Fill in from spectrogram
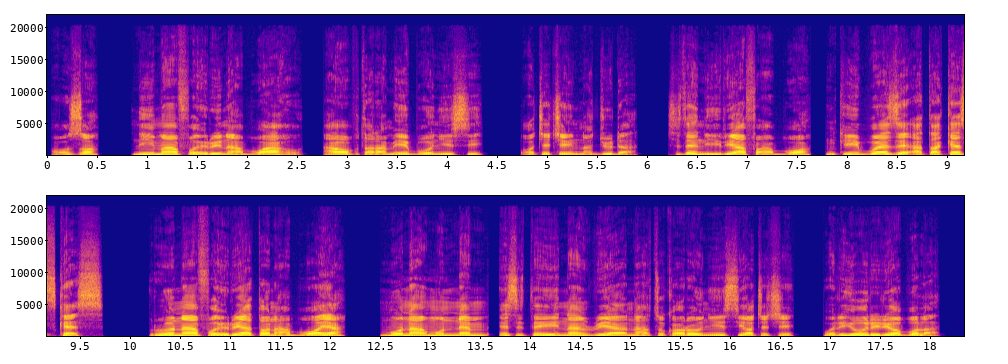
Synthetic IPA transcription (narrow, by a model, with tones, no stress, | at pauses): ɔ̰˨zɔ˦ | ni˦ma˦a˦fɔ˨e˨ɾi˦na˨a˨bʊ˨a˦ɦʊ̰˨ | a˦ɦɔ˦pʊ̥˨ta˨ɾa˨m̩˨ɪ˦bʊ˦o˦ɲe˦i˦si˦ | ɔ˨t͡ʃɪ˦t͡ʃɪ˦na˨d͡ʒu˦da̰˨ | si˦t̬e˦ni˨ɾi˦a˦fɔ˨a̰˨bʊ˨ɔ˦ŋ̩˨kɪ˦ɪ˦bʊ˨e˦ze˨ʔa˨ta˨ke˦ske˨s | ɾu˦o˦na˦fɔ˨e˨ɾu˦ja˦tɔ˦na˨a˨bʊ˨ɔ˦ja˦ | mʊ˦na˨ʊ˦mʊ˨n̩˦ne˦m̩˦e˦si˦te˦ɣɪ˦na˦n̩˦ɾi˦a˦na˨a˨tʊ˦kɔ˦ɾo˦ɲe˦i˦si˦ɔ˨t͡ʃɪ˦t͡ʃɪ˦ | we˨ɾi˦ɦo˦ɾi˦ɾi˦ɔ˦bʊ˦la̰˨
